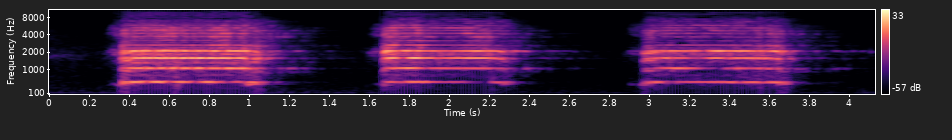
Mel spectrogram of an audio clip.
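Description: Paper party horn blown three times in short, steady, one-pitch toots, the first the longest and loudest.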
